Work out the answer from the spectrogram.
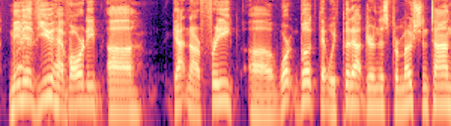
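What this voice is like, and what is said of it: Loud radio announcer voice. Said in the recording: “your radio announcer voice ... he's loud”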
